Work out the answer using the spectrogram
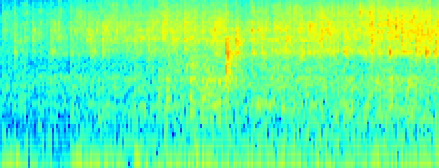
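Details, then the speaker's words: Dewinterizing an RV travel trailer, with the water pump on the fresh tank and the hot water tank refilled to purge air: a strong continuous rush of water from the faucet with no spitting or air bursts; the lines are purged and the flow is steady. "But that looks like we got some solid going through."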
